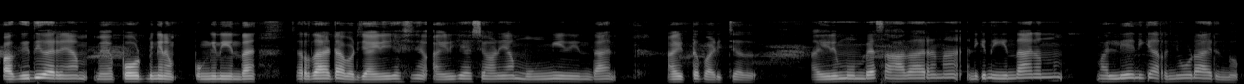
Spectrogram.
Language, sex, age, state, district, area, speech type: Malayalam, male, 18-30, Kerala, Kollam, rural, spontaneous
